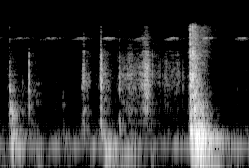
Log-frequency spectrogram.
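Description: Clattering clunks of a house door being tried, handle and latch rattling in short bursts, then a louder, heavier thump and scrape as the door is pushed open. No one speaks.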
